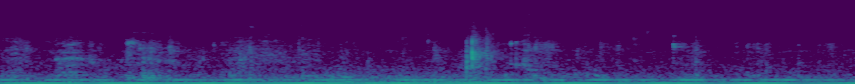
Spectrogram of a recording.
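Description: Soft crunching and crackling of kettle corn being chewed, with scattered small clicks and one sharper click about three and a half seconds in, over a steady low hum.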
